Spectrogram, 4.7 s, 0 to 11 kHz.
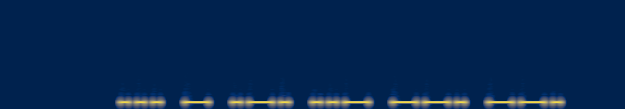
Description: Morse code, heard as a keyed tone, about 20 wpm, 700 Hz. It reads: STRUGG
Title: Build A Word - 3 Letters At A Time - 8-Letter Words - 20wpm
